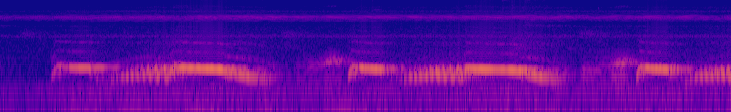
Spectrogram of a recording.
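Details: Barbary dove cooing: a short upward note followed by a long, rolling, trilled coo that fades downward, repeated about every three seconds over a steady high electrical whine.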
